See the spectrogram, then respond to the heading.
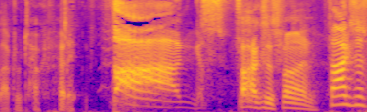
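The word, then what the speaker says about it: Phogs: Fogs!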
